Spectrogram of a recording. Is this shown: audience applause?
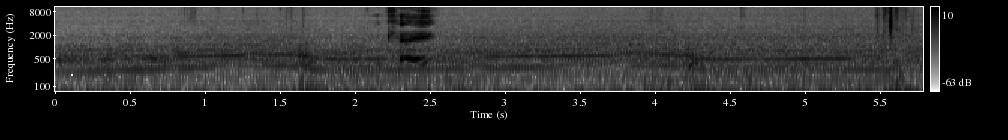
no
